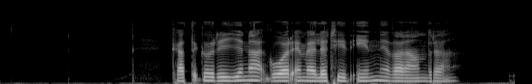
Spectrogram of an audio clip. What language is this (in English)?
Swedish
